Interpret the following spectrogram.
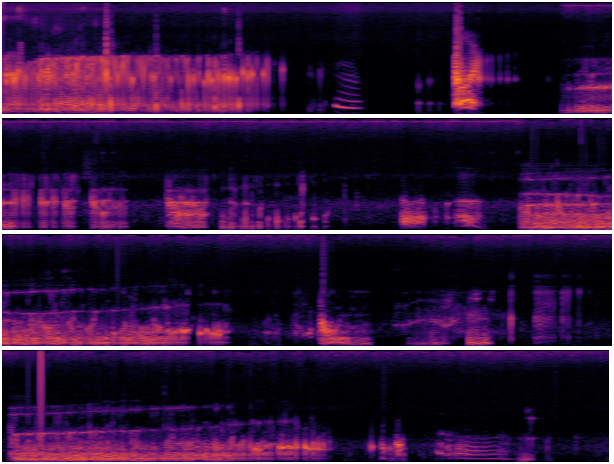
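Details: Long, low gurgling rumbles with shifting pitch and short pauses between them: ordinary stomach growling from gas and fluid moving through the gut; borborygmi.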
